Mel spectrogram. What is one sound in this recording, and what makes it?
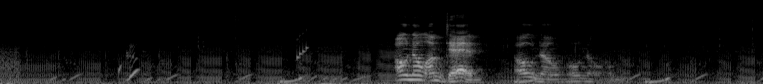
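Cartoonish game sound effects chirp and boing.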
